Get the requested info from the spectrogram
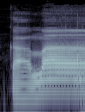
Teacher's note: dan posisinya tepat berada di belakang huruf alif namanya Mad thii panjangnya dua harakat atau kira-kira dua ketukan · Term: Mad thbii'i, mat tabi'i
